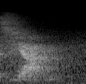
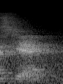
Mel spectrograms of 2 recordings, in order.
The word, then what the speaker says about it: 想: Quindi, per esempio, D-I-A-N si pronuncia DN, se aggiungiamo la R alla fine si pronuncia DIAR. Volere, desiderare, per SIAN. Non è sien, ma è sian, perché c'è la G alla fine.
